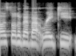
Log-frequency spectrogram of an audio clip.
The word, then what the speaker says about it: Reiki: So Reiki, the word itself is spelt R-E-I-K-I. And I break it down into two words, Rei like the sun and Ki, which also is the energy force.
